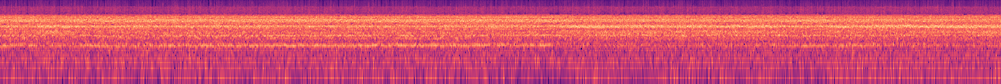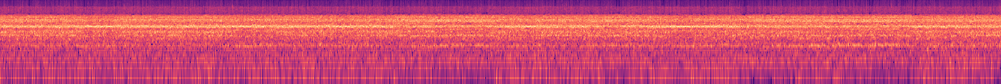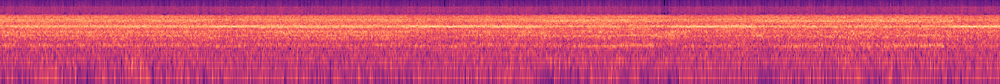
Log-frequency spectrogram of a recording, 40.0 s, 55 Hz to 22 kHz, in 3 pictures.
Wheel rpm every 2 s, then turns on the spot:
220, 210, 210, 220, 230, 230, 240, 230, 230, 220, 230, 220, 220, 230, 230, 230, 220, 220, 220, 210.
none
